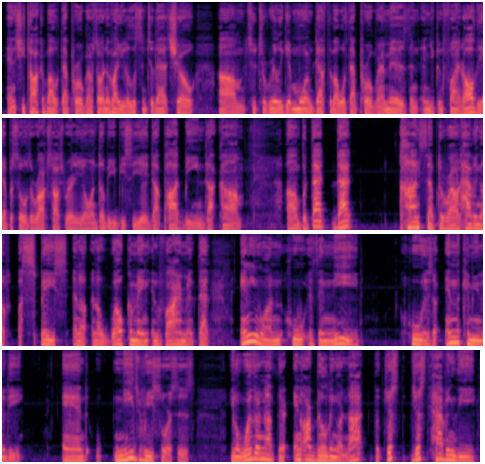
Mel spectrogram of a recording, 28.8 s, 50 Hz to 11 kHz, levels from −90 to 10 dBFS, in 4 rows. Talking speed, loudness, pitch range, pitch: 180 wpm, -23 LUFS, 95-125 Hz, 105 Hz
